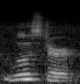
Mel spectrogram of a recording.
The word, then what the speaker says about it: Worcester: be Worcestershire sauce because they pronounce Worcester Massachusetts I think it's the name of the town as Wooster so wouldn't it be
